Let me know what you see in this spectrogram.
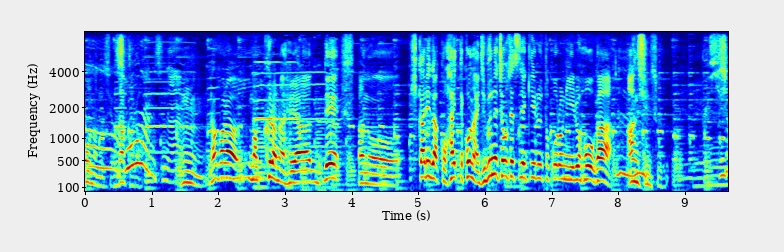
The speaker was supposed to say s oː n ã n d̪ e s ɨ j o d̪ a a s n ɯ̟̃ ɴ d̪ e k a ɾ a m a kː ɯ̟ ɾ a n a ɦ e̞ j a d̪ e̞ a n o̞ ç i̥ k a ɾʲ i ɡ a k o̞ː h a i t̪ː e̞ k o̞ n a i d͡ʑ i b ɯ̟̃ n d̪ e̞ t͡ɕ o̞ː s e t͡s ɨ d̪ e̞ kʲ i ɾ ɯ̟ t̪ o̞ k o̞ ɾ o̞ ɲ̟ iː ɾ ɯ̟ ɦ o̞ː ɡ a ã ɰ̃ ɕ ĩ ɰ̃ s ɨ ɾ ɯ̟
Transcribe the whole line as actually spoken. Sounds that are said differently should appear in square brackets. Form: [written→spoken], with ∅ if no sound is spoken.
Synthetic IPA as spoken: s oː n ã n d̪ e s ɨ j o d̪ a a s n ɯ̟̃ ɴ d̪ [e→a] k a ɾ a m a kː ɯ̟ ɾ a n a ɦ e̞ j a d̪ e̞ a n o̞ ç i̥ k a ɾʲ i ɡ a k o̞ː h a i t̪ː e̞ k o̞ n a i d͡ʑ i b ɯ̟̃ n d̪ e̞ t͡ɕ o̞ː s e t͡s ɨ d̪ e̞ kʲ i ɾ ɯ̟ t̪ o̞ k o̞ ɾ o̞ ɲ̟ iː ɾ ɯ̟ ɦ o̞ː ɡ a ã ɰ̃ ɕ ĩ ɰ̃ s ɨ ɾ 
